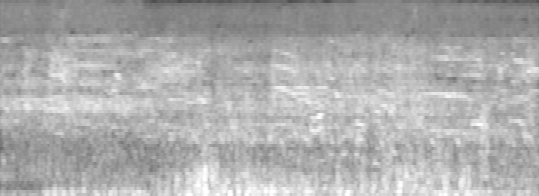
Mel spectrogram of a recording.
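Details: Thousands of gulls in Oman give a dense, overlapping clamour of harsh, wavering cries packed several per second, over a low rumble of wind or traffic.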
